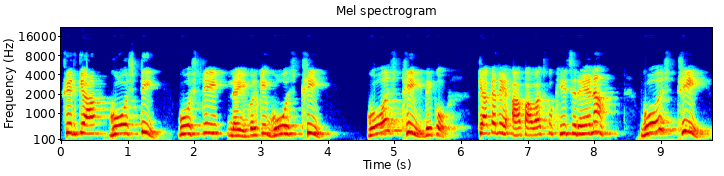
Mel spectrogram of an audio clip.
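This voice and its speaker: A woman teacher with a high voice walks her students through spelling and pronunciation. She says each word again and again, slowly and deliberately. The recording sounds dull and lo-fi. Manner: repeats words slowly to drill pronunciation. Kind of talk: spoken grammar lesson.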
